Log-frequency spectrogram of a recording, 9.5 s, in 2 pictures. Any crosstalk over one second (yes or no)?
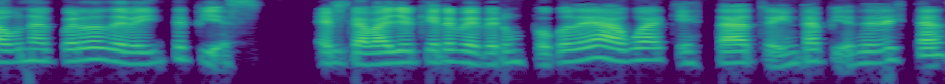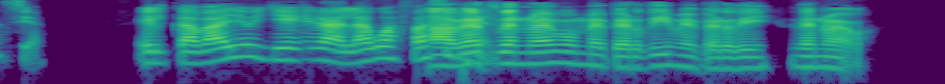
no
